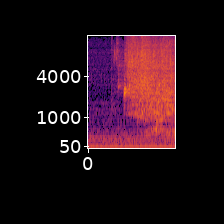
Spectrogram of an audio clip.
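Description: Coconut milk pours into a glass container for homemade yogurt, a sudden liquid splash starting midway and settling into a steady, close pouring rush.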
